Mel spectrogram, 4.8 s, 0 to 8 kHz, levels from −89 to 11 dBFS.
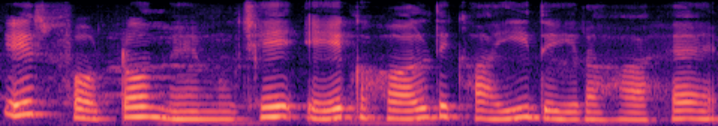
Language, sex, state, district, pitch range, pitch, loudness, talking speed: Hindi, female, Madhya Pradesh, Katni, 180-230 Hz, 195 Hz, -16 LUFS, 125 wpm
